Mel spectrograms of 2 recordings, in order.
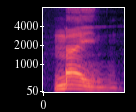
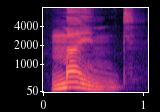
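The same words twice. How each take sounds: First: MINE, for mind, stopping at N; Jamaican pronunciation. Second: MIND with the final D sounded; English-style MIND, full "nd"; English pronunciation. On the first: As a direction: drop the D, just MINE. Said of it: "You only stop at N". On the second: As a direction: finish MIND on a clear D. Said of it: "ends with N D in English". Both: Shown as a demonstration.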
